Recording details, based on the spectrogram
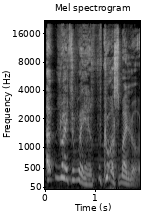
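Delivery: put-on drunk, tipsy noble voice. Voicing a drunk noble giving up his chair to a lord: drunk noble voice. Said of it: "extremely drunk, powdered-faced nobles just being like".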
